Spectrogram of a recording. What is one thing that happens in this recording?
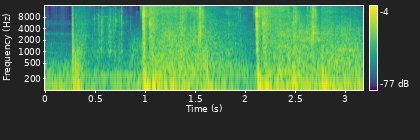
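A gun fires sharp shots close by.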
